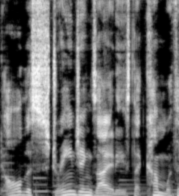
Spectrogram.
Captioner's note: none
